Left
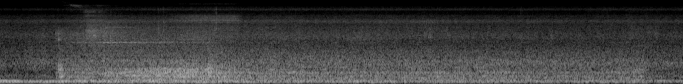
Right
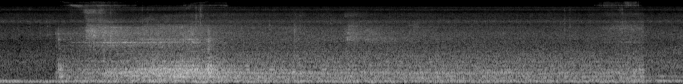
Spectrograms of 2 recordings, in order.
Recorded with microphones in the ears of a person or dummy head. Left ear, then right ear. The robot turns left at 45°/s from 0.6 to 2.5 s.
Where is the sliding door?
Straight ahead, 2 m; by 6.5 s 85° right, 2 m.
